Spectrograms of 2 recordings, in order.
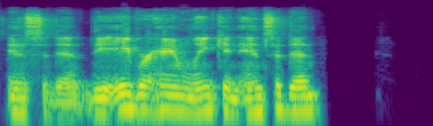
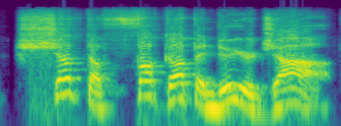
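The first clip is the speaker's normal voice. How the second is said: angry retort; 4 semitones higher than usual. Retold or imitated. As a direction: snap back at whiners, fired up. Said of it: "I'm on the other end going".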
